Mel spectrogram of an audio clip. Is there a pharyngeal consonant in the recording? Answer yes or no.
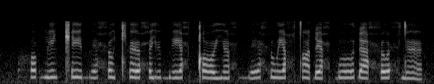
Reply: yes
